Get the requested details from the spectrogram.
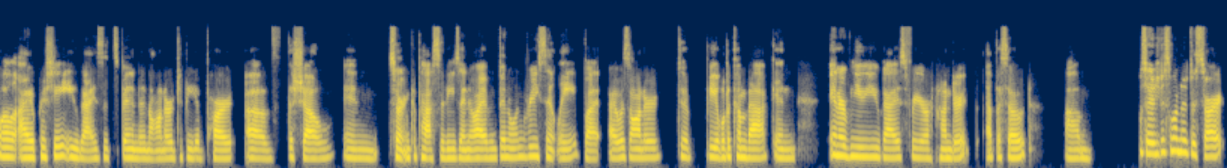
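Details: Adult speaker; normal speech.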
